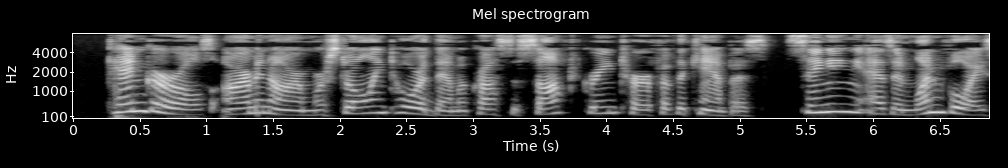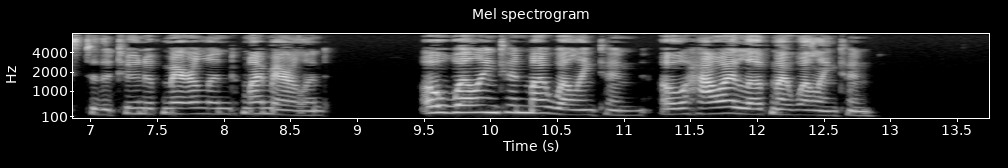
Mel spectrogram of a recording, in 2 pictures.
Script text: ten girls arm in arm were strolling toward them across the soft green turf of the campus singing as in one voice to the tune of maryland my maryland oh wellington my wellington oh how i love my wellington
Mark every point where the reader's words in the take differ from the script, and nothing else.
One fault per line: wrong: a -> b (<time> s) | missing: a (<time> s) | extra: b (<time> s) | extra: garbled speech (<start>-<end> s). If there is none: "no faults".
no faults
